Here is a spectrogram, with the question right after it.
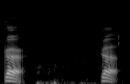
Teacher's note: My tongue is all the way back in the soft part. It's called the soft palate. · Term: D sound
